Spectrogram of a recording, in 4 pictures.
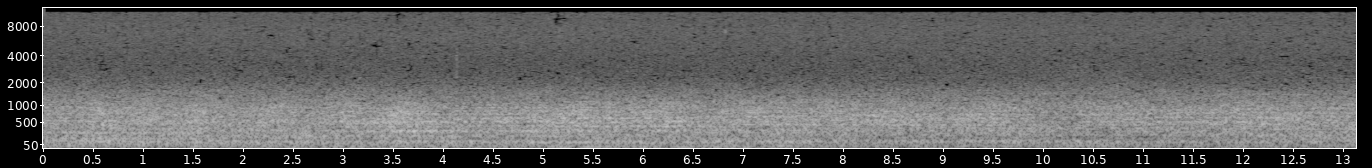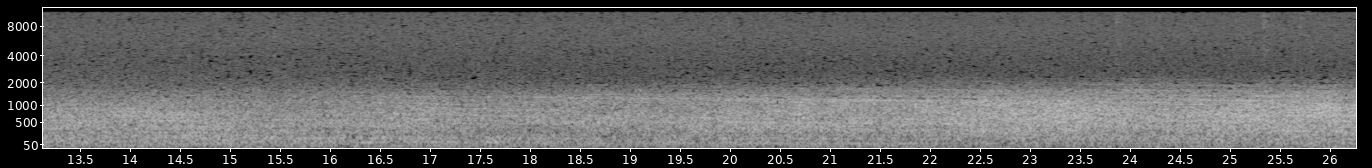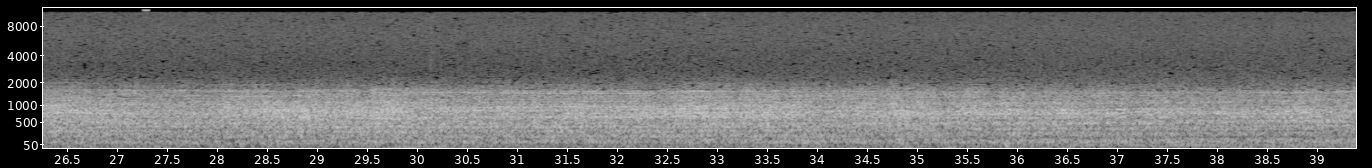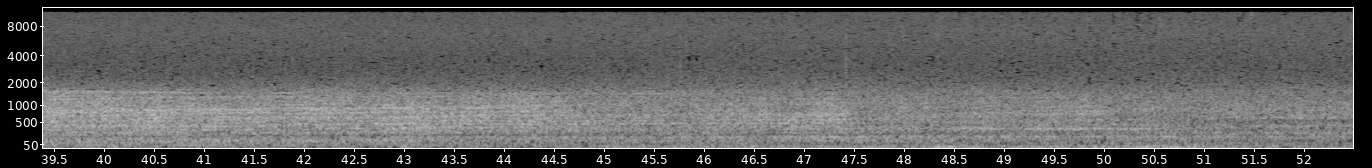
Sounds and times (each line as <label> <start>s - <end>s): Plane Overhead 0.0s - 52.4s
